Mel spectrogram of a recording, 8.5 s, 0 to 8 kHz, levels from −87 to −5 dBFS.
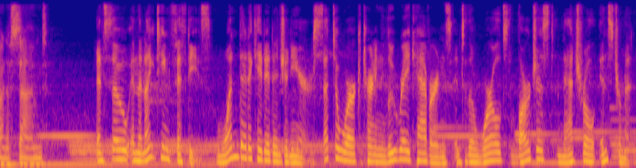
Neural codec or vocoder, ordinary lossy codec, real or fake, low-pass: none; MP3, 48 kbps; real; 7.2 kHz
